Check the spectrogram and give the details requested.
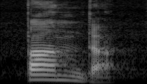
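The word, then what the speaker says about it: pan (パン): Em Nihongo, se diz pan, pan. Você não vai falar pan. Pan, P-A-T-I-O, não é essa a pronúncia. É pan, pan. Você fala o pa e depois você fecha com n, colocando a língua lá atrás do dente.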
